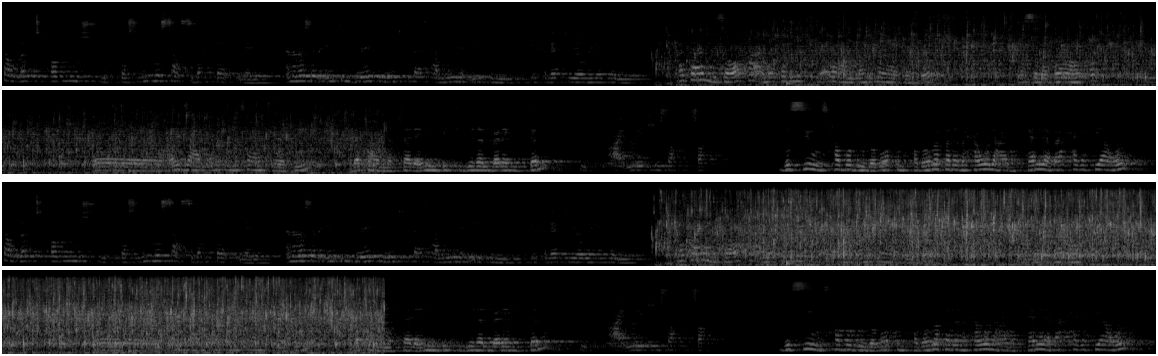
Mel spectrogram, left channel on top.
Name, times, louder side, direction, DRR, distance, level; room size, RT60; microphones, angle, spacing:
voice 1, 0.0-6.3 10.2-10.7 11.4-11.6 17.3-18.7, equal, 5° left, 0 dB, 2.2 m, -55 dB
sound 1, 6.5-15.4, right 12 dB, 85° right, 0.4 m, -40 dB
voice 2, 6.8-9.6 10.2-11.0 12.4-14.6 15.0-17.0 19.3-22.8, left 3 dB, 30° left, 3 dB, 0.9 m, -47 dB
19.5 x 15.5 x 3.7 m, 1.1 s
head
